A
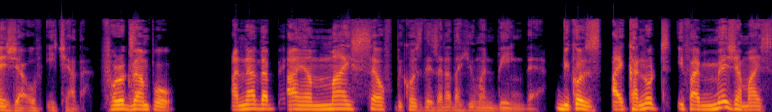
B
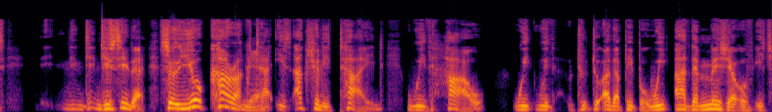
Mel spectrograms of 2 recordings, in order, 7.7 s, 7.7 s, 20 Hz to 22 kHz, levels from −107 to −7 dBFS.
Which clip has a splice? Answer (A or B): A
